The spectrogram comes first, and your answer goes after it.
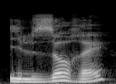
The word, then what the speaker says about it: ils auraient: Vous auriez, little link between the two, vous auriez, and then ils auraient, little link, but then look, A-I-E-N-T like that, and you only pronounce E, like we had here.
